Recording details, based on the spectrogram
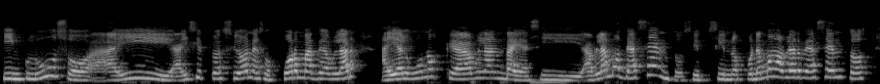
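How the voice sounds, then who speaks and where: A woman's voice: high voice, animated, moderate pace, few pauses, a bit bright, highs cut off. Salvadoran woman teaching an online class. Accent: Salvadoran Spanish. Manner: explanatory, asks and answers her own questions. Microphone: video call.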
